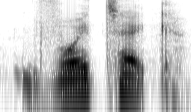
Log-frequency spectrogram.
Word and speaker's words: Wojtek: How is it that you pronounce this gentleman's name again? Wojtek.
